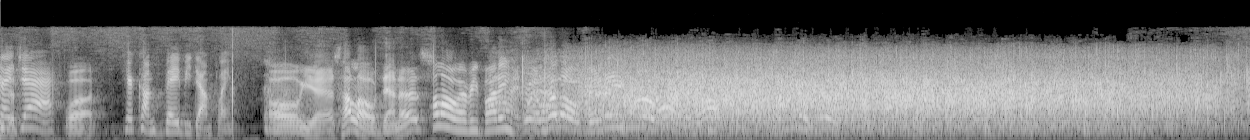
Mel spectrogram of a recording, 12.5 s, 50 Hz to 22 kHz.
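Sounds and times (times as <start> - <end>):
speech: 0.1 - 7.2
large studio audience applause: 5.2 - 12.4.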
